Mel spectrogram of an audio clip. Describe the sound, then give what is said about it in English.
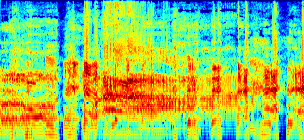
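A voice imitates a toddler girl screaming in a tantrum in a shopping cart: loud, strained wailing that rises and falls, broken by a couple of brief catches of breath, without words. “They're just screaming like Jabba the toddler, and the lady's like, "So, come, it's okay, calm down, calm down."”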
